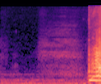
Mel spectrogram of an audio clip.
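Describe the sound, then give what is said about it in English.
A single loud sneeze bursts out suddenly after a brief quiet pause and a faint intake of breath, with no one talking. “Bless you. Oh, excuse me.”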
